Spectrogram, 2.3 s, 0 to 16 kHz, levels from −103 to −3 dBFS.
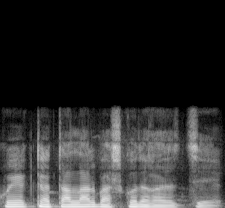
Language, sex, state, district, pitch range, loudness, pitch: Bengali, male, Assam, Hailakandi, 125-145 Hz, -16 LUFS, 135 Hz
